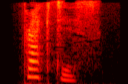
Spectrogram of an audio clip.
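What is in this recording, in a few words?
"practise", English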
